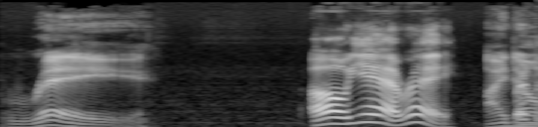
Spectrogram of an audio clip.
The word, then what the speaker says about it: Raye: The person who covered it was called Ray. Oh yeah, Ray. I Friend of the don't. show, Ray. Not that Ray. It's spelled Raye, and I am not familiar with her at all.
